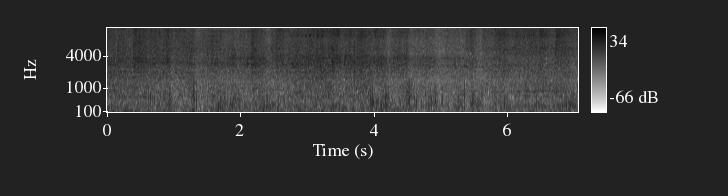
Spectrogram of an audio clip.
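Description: Steady low drone of a car ferry's engines and machinery under way, with wind buffeting the microphone on the open deck.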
